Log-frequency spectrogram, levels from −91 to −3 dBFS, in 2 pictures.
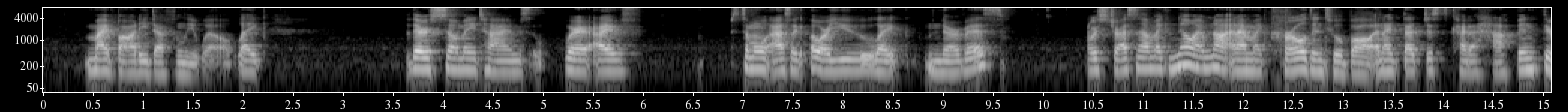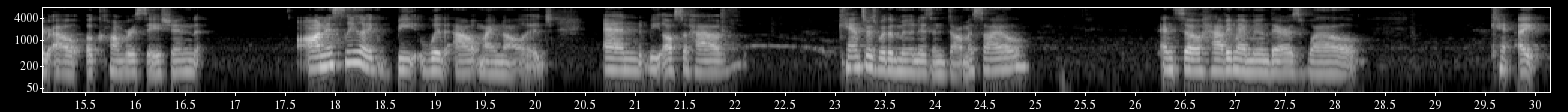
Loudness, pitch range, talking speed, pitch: -30 LUFS, 140-170 Hz, 145 wpm, 150 Hz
